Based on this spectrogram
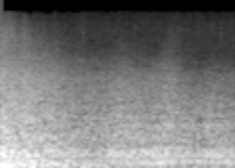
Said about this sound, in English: Ah! A storm! A thunderstorm! Oh, of course. Of course it's a storm.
